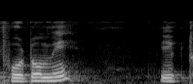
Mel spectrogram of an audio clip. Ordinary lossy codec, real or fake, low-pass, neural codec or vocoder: none; fake; none; codec, 16 kHz, 2 kbps, FunCodec, trained on Chinese and English, 25 frames a second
